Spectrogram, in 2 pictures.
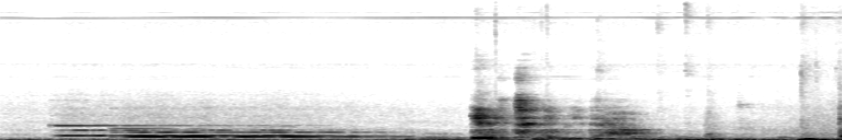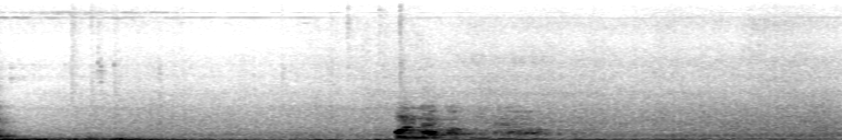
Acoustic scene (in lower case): elevator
